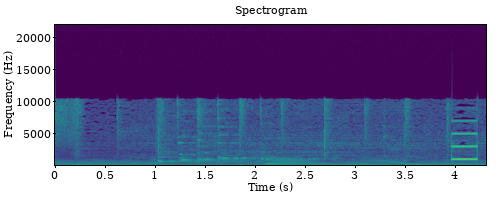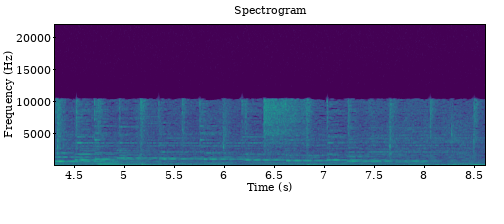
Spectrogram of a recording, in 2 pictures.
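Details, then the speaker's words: LipidPro analyzer lipid test with EDTA- or heparin-anticoagulated venous whole blood: one short, clear beep over background music when enough blood from the capillary rod reaches the test strip; result in two minutes. "apply the blood sample to the appropriate test area of the test strip using the capillary road until you hear a beep sound"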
